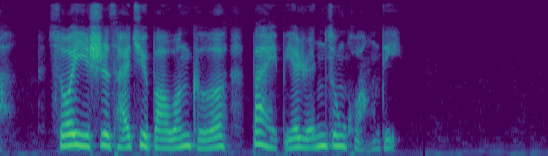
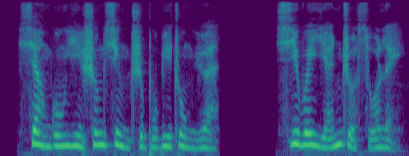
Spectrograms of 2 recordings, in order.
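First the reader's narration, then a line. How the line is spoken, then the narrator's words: Moved sigh. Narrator (Chinese): 我闻之感慨…遂叹道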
